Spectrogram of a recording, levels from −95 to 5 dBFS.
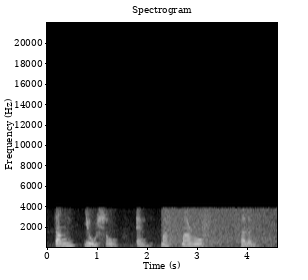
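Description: Speech runs throughout with two faults present from start to finish. The first is noise suppressor artifacts. The background is pulled down by only about 6 dB, so the suppressor trims rather than removes it. In the gaps the residue dips, then swells back under each phrase. That pumping, which follows the speech frame by frame, is what separates it from a steady noise floor or a simple gate that snaps shut. The room noise, which belongs to the recording itself, climbs by about 17 dB at roughly 2.5 s and then sits only about 13 dB below the speech.

The second is the Bluetooth CVSD headset codec. Nothing above 3.8 kHz survives, and the damage is plainly audible. A granular hiss lies under the speech, s sounds turn scratchy, and loud high-pitched moments distort where the one-bit up/down steps cannot keep pace. That character fits a 64 kbps CVSD link. A plain low-pass or narrowband telephone filter would dull the sound without adding this grainy, slope-overload roughness.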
